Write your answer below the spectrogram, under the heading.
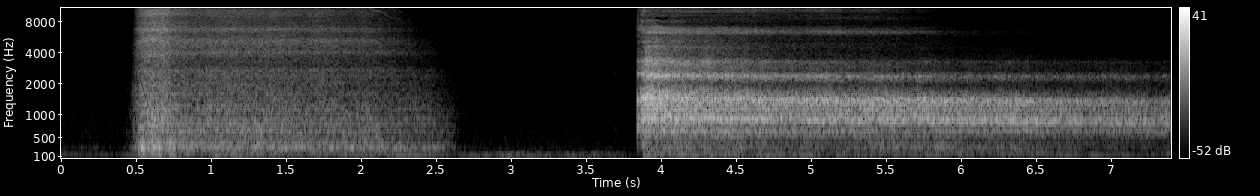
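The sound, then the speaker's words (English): A deep breath taken alone: a long airy inhale of about two seconds, a brief silent pause, then a longer, slowly fading exhale, both loud and breathy. “And now, if you're ready, let's take a deep breath.”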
